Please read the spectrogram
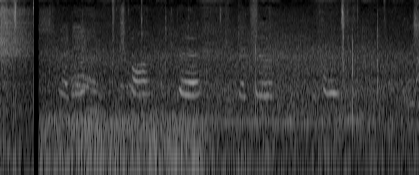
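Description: Faint, distant voices calling now and then over steady outdoor background noise, with a few faint sharp taps of tennis balls struck by rackets.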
